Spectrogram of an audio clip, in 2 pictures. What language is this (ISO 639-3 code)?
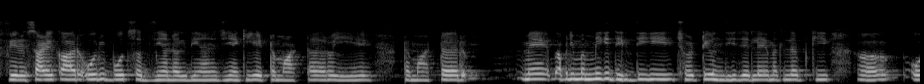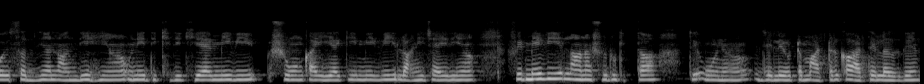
doi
